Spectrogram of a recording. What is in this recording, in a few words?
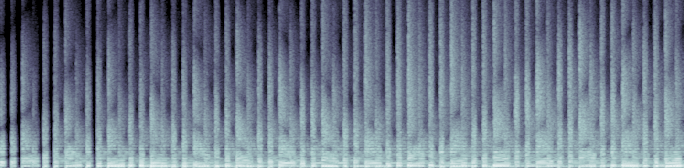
Chord Seq; Dr. Fink's Funk Factory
